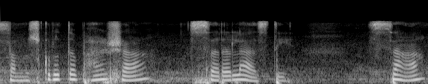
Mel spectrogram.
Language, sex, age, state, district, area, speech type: Sanskrit, female, 30-45, Maharashtra, Nagpur, urban, spontaneous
